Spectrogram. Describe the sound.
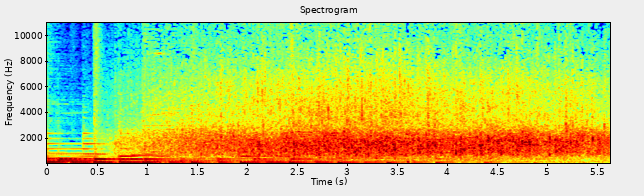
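Church audience applauding to welcome a preacher. Dense clapping builds and holds steady over a regular low thumping beat that pulses underneath throughout.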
